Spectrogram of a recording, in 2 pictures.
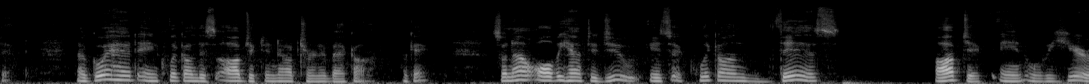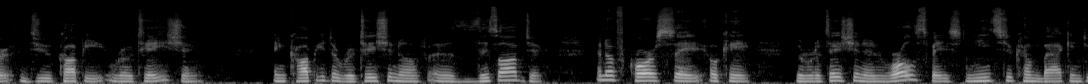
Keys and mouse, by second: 1.6 right click, 3.5 click, 4.7 shift+middle click, 7.6 right click, 8.7 shift+middle click, 10.5 click, 11.9 click, 13.4 click, 15.4 click, 20.7 click.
